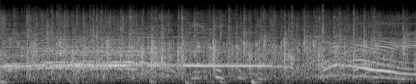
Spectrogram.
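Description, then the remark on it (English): An audience applauds Rashida Jones steadily for about four seconds, a dense wash of clapping that stays loud throughout, with whoops and sustained cheering tones rising above it. “So that being said, let's give a warm hand of applause for Miss Rashida Jones.”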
